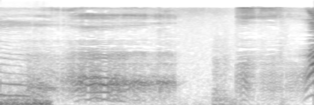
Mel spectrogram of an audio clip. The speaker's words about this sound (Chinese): 就在这个时候，坐在娃娃车里面的…哭了。来，我们来听一下他的哭声，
